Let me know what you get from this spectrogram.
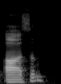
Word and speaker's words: Azam: It's actually awesome. Like Awesome. Awesome.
